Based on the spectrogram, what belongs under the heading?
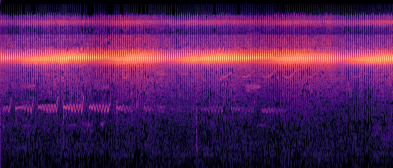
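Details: Common grasshopper warbler delivering its long, very high, rattling reel without a break, while another bird repeats short lower buzzy notes in the first half and again briefly later.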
